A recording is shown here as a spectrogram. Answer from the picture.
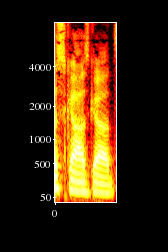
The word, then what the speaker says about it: Skarsgård: Strafgard, I can't say his name. – Alexander. One of the Skarsgårds.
